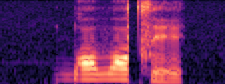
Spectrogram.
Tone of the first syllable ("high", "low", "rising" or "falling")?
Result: high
